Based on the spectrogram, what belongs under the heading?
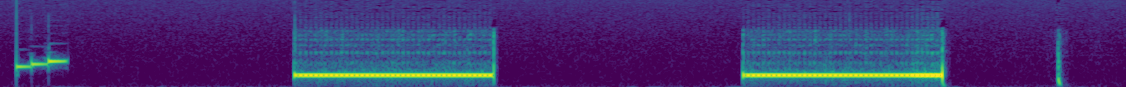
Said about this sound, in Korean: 전화 연결을 해보도록 하겠습니다.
